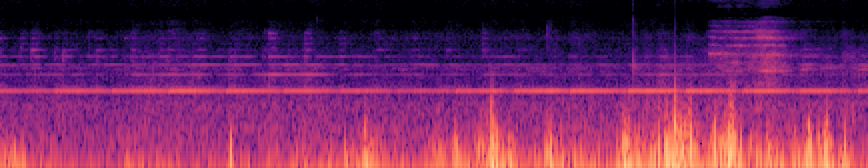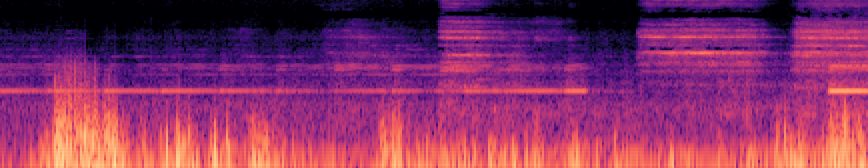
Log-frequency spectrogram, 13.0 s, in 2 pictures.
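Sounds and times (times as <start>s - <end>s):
train rumbling on the track: 0.0s - 13.0s.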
